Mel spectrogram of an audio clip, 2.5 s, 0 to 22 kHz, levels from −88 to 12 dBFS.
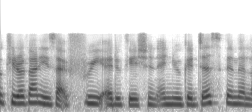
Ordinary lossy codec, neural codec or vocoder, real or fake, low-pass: none; codec, 16 kHz, 0.7 kbps, FocalCodec; fake; 7.2 kHz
